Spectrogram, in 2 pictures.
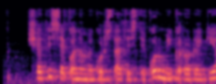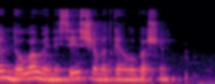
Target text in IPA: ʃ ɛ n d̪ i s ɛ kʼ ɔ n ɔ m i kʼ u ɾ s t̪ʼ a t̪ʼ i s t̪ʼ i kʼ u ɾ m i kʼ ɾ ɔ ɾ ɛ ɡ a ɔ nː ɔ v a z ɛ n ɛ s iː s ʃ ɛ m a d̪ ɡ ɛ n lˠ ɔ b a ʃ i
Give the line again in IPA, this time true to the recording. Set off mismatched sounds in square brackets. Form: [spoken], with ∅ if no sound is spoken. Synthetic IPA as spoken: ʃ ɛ [∅] d̪ i s ɛ kʼ ɔ n ɔ m i kʼ u ɾ s t̪ʼ a t̪ʼ i s t̪ʼ i kʼ u ɾ m i kʼ ɾ ɔ ɾ ɛ ɡ [i] ɔ nː ɔ v a [v] ɛ n ɛ s iː s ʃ ɛ m a d̪ ɡ ɛ n lˠ ɔ b a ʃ i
